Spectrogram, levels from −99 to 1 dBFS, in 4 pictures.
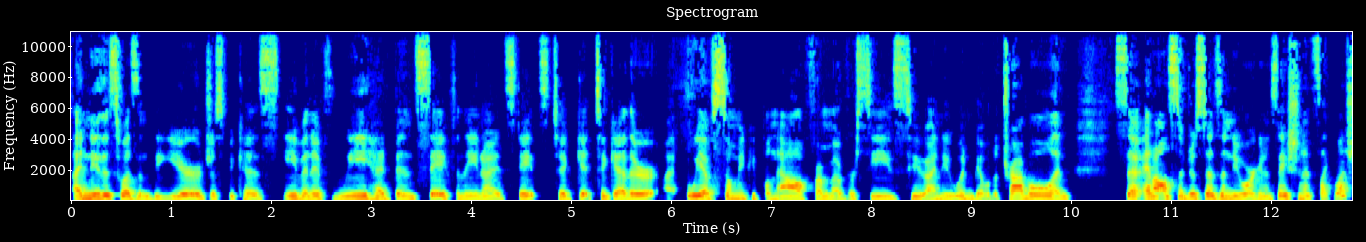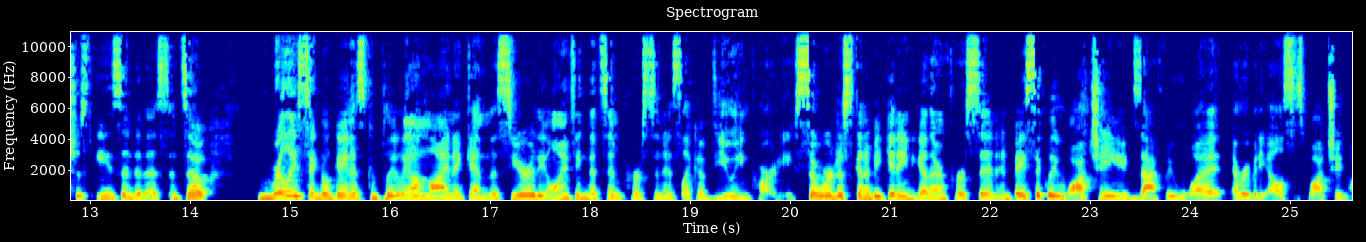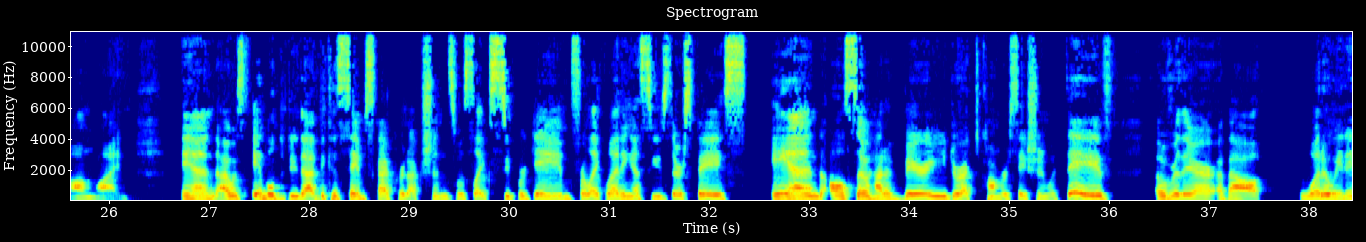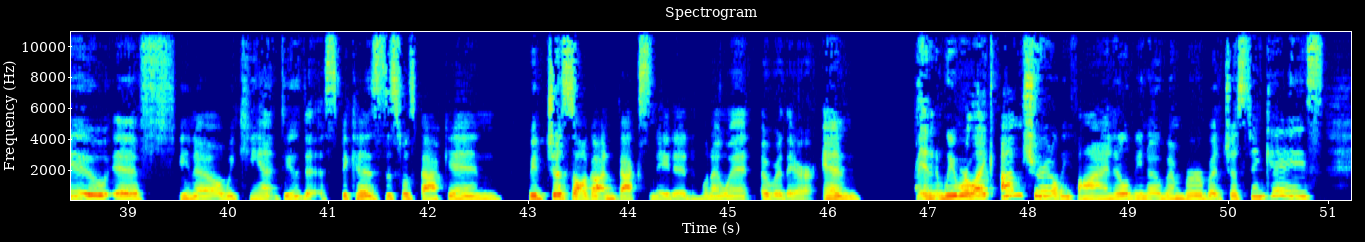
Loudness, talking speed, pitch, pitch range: -29 LUFS, 200 wpm, 175 Hz, 160-205 Hz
